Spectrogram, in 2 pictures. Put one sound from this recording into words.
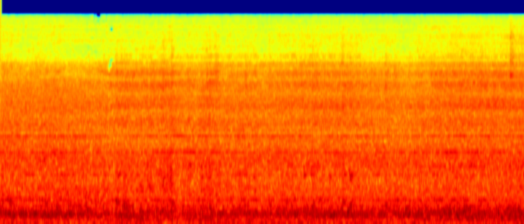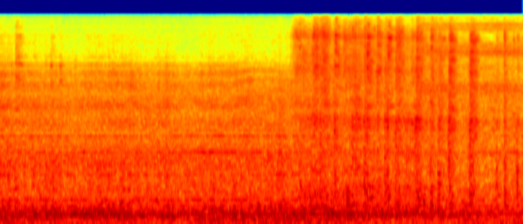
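An electric locomotive rumbles steadily along the rails.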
